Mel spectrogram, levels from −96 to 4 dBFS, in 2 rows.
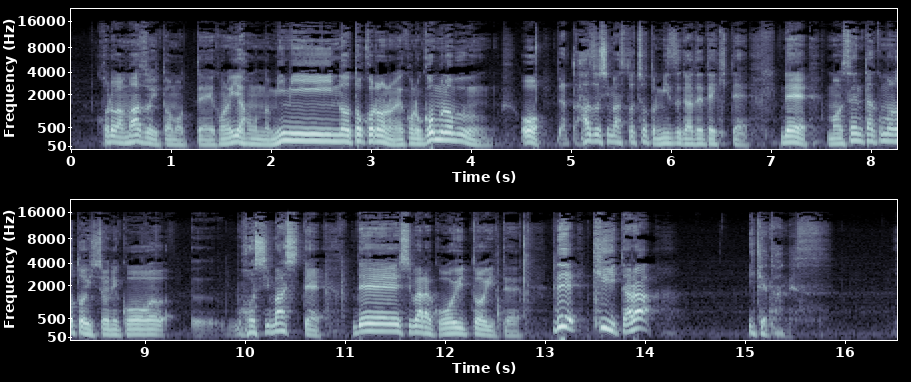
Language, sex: Japanese, male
